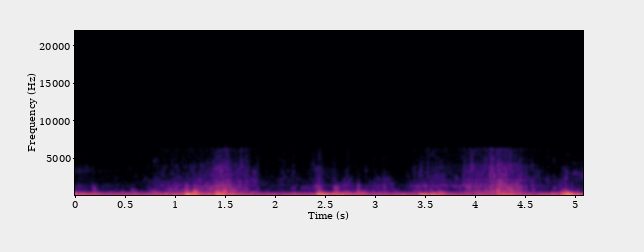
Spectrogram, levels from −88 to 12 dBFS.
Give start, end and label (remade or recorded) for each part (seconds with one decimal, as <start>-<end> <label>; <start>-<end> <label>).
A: 0.0-2.3 recorded; 2.3-2.8 remade; 2.8-5.1 recorded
